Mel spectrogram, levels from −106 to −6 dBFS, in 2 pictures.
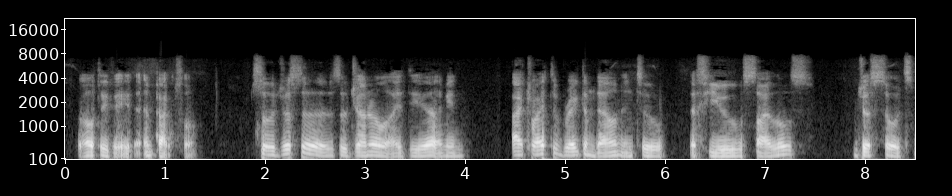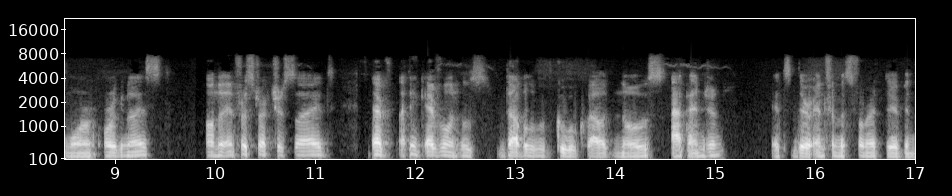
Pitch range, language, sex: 85-95 Hz, English, male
